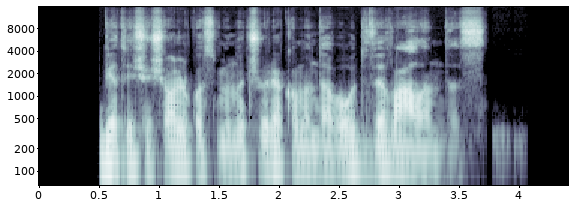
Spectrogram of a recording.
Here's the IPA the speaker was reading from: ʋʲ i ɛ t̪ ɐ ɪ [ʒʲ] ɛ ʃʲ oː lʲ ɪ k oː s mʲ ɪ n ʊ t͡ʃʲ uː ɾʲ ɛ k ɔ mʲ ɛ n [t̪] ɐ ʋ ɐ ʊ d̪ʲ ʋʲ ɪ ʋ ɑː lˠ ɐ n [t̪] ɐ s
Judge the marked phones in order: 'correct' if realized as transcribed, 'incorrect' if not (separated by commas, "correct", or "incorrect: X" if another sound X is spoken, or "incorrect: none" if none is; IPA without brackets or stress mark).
incorrect: ʃʲ, incorrect: d̪, incorrect: d̪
